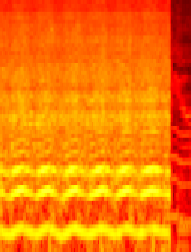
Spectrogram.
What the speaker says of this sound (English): add it to the vegetables in the blender to enable it blend smoothly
